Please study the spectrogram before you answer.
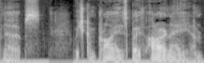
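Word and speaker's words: snRNPs: The spliceosome is composed of five individual small nuclear ribonucleoproteins, pronounced SNRPs, which comprise both RNA and protein components.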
